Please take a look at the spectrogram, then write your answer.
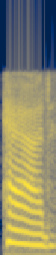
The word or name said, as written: had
